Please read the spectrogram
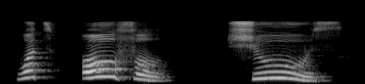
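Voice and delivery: pitch rises then falls on "awful" and "shoes". English intonation example with adjective and noun: rise-fall on awful and shoes. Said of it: "Your intonation should rise and fall on both the adjective and noun".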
